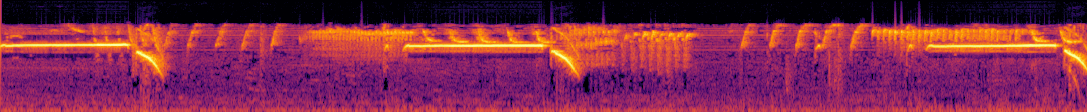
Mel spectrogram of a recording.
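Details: A young wild-caught common iora (bakalan) sings long, steady, high whistles, each held over a second before plunging steeply downward. Rapid ticking trills follow, and the pattern repeats three times in a quiet setting.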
